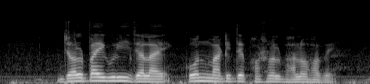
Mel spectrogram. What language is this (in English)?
Bangla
